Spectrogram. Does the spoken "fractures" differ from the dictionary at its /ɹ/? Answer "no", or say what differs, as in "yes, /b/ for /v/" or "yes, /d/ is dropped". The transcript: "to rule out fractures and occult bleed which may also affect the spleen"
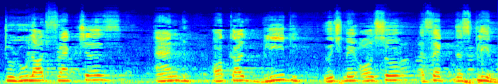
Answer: no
